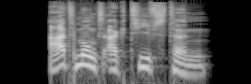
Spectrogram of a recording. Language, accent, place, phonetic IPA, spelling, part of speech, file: German, Germany, Berlin, [ˈaːtmʊŋsʔakˌtiːfstn̩], atmungsaktivsten, adjective, De-atmungsaktivsten.ogg
- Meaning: 1. superlative degree of atmungsaktiv 2. inflection of atmungsaktiv: strong genitive masculine/neuter singular superlative degree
